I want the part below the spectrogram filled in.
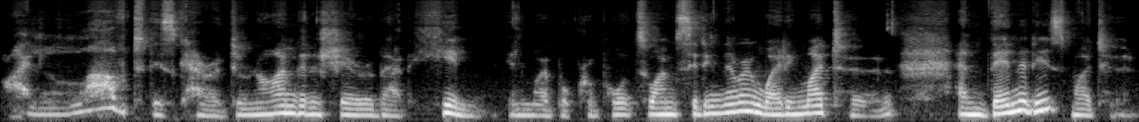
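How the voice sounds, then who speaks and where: A woman in her fifties hosting her own show, telling a personal story slowly and deliberately, with dramatic pauses. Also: deep voice, animated, warm tone, breathy edge. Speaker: podcast host.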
